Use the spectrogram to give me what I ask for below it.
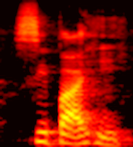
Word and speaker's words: sipahi: Now sepoy here was the pronunciation which was made by the Britishers for sipahi.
